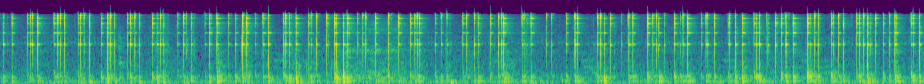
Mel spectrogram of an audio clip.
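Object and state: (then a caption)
Glass beer mug. Long matte nails tap and scratch the thick glass handle of an empty glass beer mug lying on its side. A rapid, steady stream of dozens of crisp, bright clinks and scratchy ticks comes through, each dying away almost instantly with almost no low end.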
